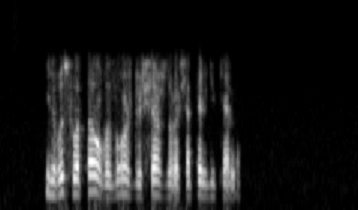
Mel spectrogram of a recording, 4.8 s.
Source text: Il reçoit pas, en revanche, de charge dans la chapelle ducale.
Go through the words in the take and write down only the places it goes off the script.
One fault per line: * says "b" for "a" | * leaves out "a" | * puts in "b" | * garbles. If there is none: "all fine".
all fine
